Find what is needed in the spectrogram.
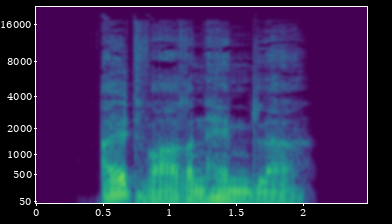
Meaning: junk dealer, junkman
- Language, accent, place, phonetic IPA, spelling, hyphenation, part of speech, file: German, Germany, Berlin, [ˈaltvaːʁənˌhɛndlɐ], Altwarenhändler, Alt‧wa‧ren‧händ‧ler, noun, De-Altwarenhändler.ogg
